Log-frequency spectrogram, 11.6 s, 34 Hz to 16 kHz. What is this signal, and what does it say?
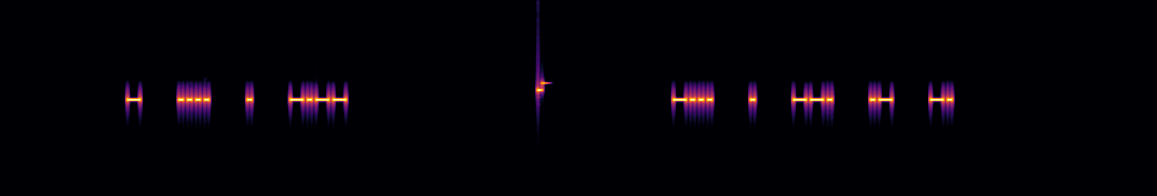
Morse code, heard as a keyed tone, about 28 wpm, spaced as for 16 wpm, 700 Hz. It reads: THEY BEGAN
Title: 3x Character Spacing - Top 300 Words - 28wpm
